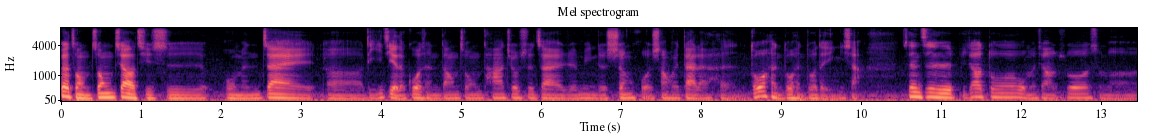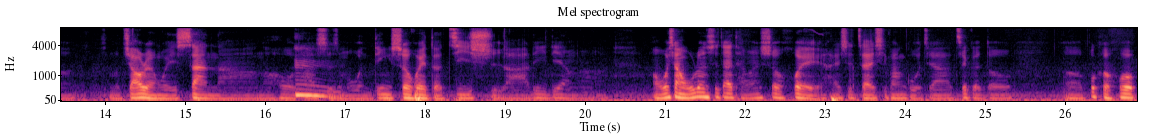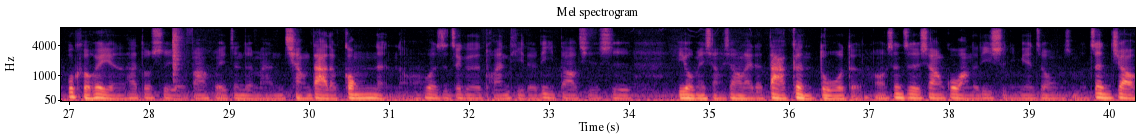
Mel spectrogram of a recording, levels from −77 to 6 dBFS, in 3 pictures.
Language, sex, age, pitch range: Chinese, male, 20-39, 90-110 Hz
